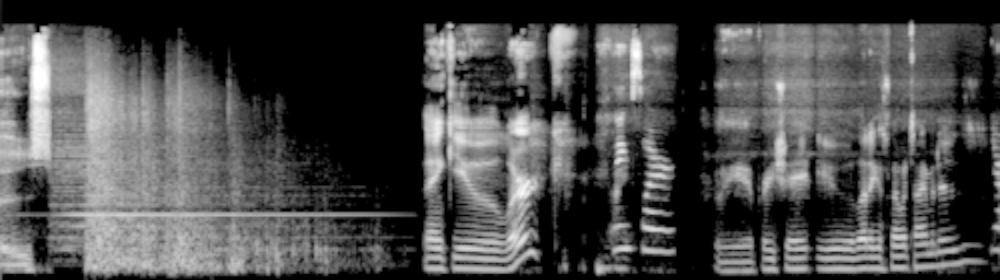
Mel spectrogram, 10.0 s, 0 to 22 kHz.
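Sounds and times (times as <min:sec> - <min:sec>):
held high note: 0:00.0 - 0:03.8
loud ringing drum hit: 0:00.0 - 0:04.2.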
